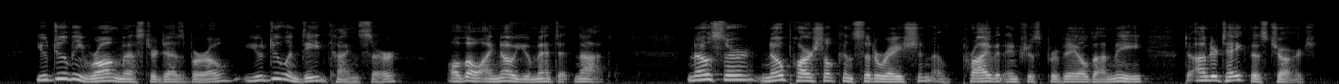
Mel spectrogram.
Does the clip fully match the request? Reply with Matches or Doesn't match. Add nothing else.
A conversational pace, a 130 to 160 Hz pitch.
Doesn't match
